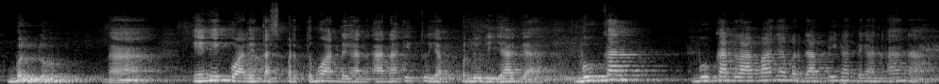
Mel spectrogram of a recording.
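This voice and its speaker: A man preaching a lively sermon, animated and chuckling, asking his listeners rhetorical questions. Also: a little high, slight background noise. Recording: echoey hall, long reverb, faint ambience.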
